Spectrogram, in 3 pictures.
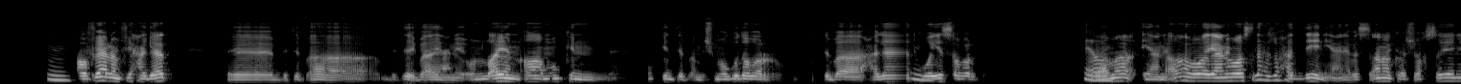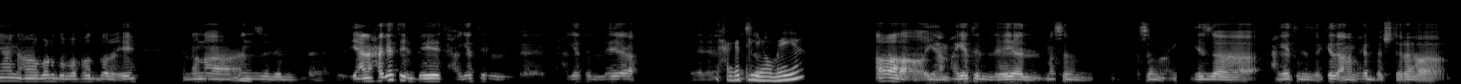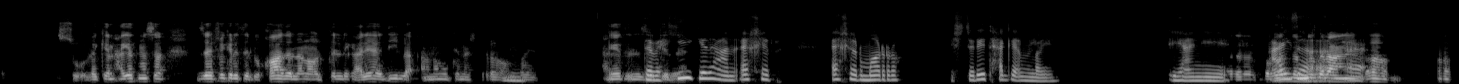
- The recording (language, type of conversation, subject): Arabic, podcast, بتفضل تشتري أونلاين ولا من السوق؟ وليه؟
- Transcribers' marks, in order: in English: "أونلاين"; in English: "أونلاين"; in English: "أونلاين"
